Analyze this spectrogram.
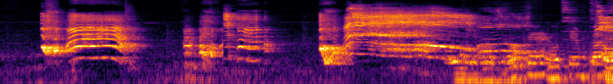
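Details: Loud, high-pitched wails in bursts separated by short pauses from a scared infant just before going under anesthesia for surgery; distressed infant crying.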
